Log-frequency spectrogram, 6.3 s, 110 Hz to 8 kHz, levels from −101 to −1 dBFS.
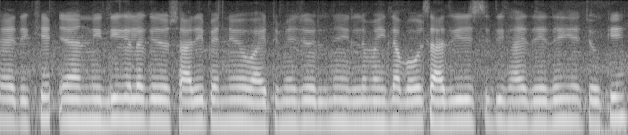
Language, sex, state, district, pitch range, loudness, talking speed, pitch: Hindi, female, Bihar, Vaishali, 165-170 Hz, -20 LUFS, 230 wpm, 165 Hz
